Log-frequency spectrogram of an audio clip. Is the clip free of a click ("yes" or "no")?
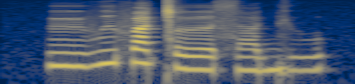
no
